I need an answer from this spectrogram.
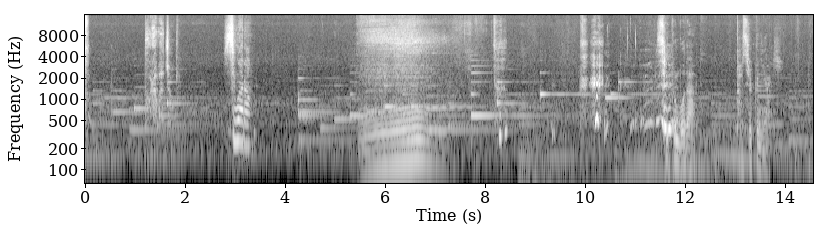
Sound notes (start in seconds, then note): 5.4 sonund of motorcycle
